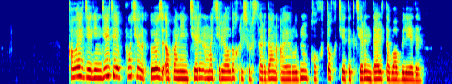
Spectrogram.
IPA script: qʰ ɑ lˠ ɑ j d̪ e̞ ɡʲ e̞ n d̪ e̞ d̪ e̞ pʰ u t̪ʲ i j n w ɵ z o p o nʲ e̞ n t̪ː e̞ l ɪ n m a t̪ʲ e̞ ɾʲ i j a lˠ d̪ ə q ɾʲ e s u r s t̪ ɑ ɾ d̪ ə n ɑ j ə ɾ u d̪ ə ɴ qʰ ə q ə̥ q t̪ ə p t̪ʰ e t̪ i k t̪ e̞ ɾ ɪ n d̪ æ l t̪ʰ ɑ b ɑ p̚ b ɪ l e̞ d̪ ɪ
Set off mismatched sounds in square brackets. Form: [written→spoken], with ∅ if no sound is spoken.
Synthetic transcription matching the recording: qʰ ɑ lˠ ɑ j d̪ e̞ ɡʲ e̞ n d̪ e̞ d̪ e̞ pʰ u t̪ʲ i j n w ɵ z o p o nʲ e̞ n t̪ː e̞ [l→ɾ] ɪ n m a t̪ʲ e̞ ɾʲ i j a lˠ d̪ ə q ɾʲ e s u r s t̪ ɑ ɾ d̪ [ə→ɑ] n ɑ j ə ɾ u d̪ ə ɴ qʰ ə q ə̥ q t̪ ə [p→q] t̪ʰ e t̪ [i→ɪ] k t̪ e̞ ɾ ɪ n d̪ æ l t̪ʰ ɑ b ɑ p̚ b ɪ l e̞ d̪ ɪ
